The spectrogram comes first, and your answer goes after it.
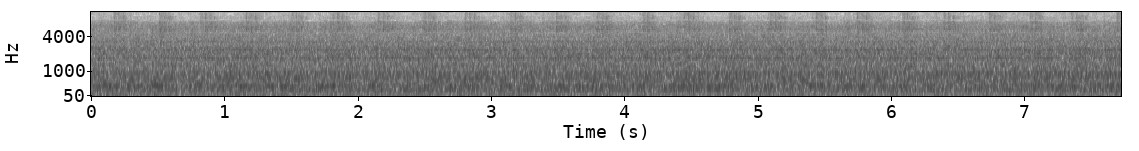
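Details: Eastwood Elite QST 30/60 scroll air compressor after replacing the failed pressure switch, which had never cut out and popped the 30 A breaker: tank around 75 psi heading to the 145 psi cutoff, steady whir with even ticking beat, no knocks; normal running.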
